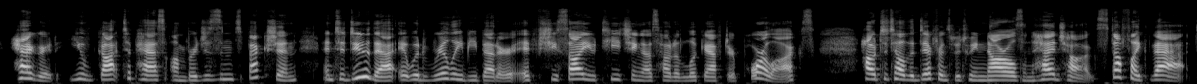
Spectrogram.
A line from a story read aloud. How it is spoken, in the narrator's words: said Hermione earnestly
